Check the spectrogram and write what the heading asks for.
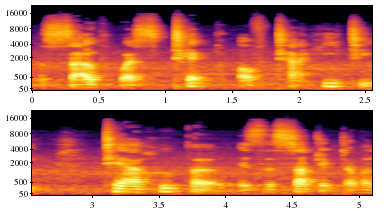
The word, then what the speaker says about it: Teahupo'o: a local legend and if you think you're saying it right you've got it all wrong tear hooper pronounced chair alpopo or choppers in hip aussie circles is one of the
